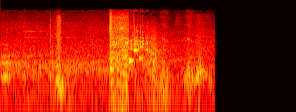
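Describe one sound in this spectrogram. A video game chime rings out.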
